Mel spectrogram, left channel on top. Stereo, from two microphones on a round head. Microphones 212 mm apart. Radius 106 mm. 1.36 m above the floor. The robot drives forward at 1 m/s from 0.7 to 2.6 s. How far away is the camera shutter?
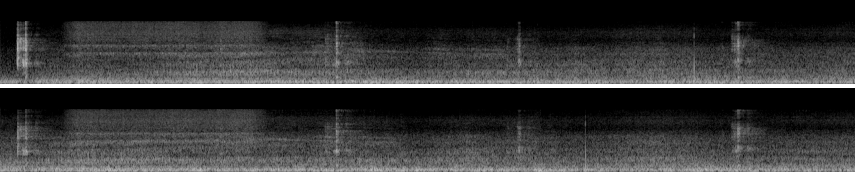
About 0.7 m.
